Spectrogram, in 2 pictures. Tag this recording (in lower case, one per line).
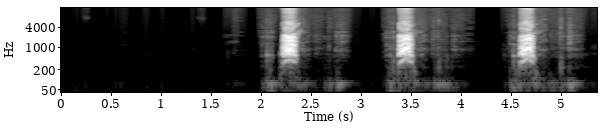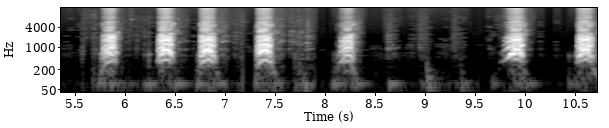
dog barking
